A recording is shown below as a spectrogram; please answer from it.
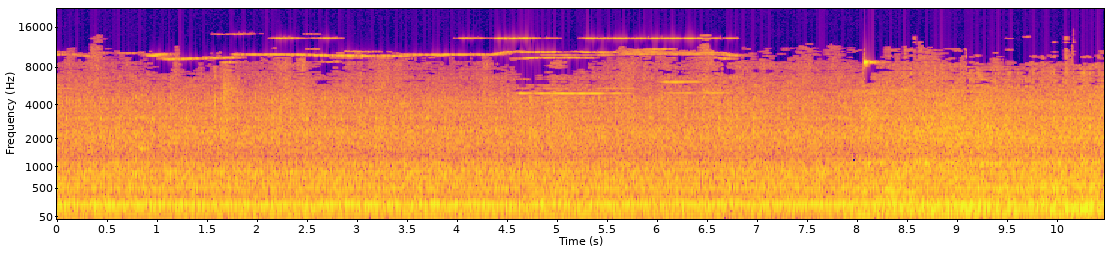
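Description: Cummins ISL9 diesel engine of a NABI 40-SFW transit bus, heard from inside the bus, running with a steady drone that grows a little louder near the end.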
